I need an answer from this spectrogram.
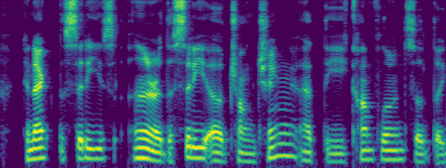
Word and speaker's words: Chongqing: Google like pronunciate or whatever, and it said Chongqing. That's apparently how it's pronounced, according to Google. So that's what I'm going to say. Connect the city of Chongqing at the confluence of the Yangtze and Jiling,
